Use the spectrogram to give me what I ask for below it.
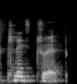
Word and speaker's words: CLT DRP: Let's talk about the tour, because I was going to talk about, how do I pronounce the band name? It's Clit Drip.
